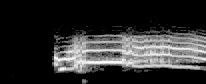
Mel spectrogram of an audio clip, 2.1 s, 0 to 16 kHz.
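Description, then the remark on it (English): A voice imitates a baby's blood-curdling scream: one loud, sustained, piercing wail that starts abruptly after a moment of silence and holds steady, with no talking around it. “In the middle of the night, that thing, about 2 o'clock in the morning, you never heard such a blood-curdling, spine-tingling chill that came out of that bedroom.”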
